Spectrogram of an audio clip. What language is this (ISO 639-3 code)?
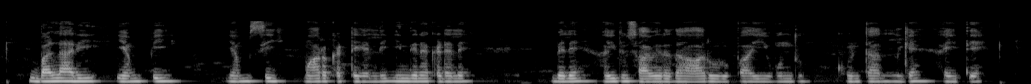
kan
